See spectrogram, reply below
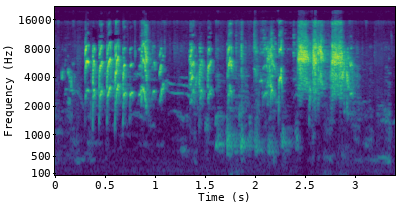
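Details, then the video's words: Colourful budgerigars chattering in quick repeated chirps, high bright warbled notes coming in rapid succession. "Cute Colourful Budgies Chirping Sounds"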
